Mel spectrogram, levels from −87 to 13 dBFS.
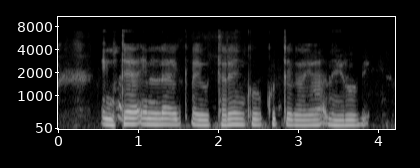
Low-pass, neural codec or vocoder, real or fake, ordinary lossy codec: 7.2 kHz; codec, 16 kHz, 4 kbps, X-Codec, HuBERT features, trained on general audio; fake; none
